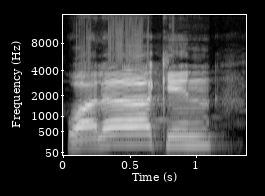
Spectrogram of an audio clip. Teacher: کاف کو نون کے ساتھ ملانا ہے. نون ساکن کے بعد کاف ہے حروف اخفا ہے تو یہاں غنہ کریں گے آواز ناک میں چھپائیں گے. واو زبر وا لام کڑا زبر لا ولا کاف نون زیر کن ولكن کاف الف زبر کا ولكن کا نون واو پیش نو یہاں مد ہے اس کو تھوڑا کھینچنا ہے.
